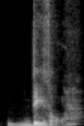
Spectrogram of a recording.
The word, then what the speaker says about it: Diesel: Rudolph Christian Carl Diesel. Or if you want to say it correctly, it'd be Diesel in German.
